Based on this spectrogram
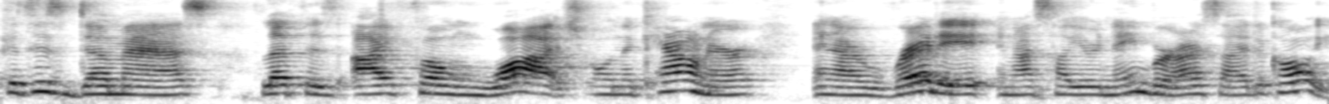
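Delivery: ordinary delivery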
